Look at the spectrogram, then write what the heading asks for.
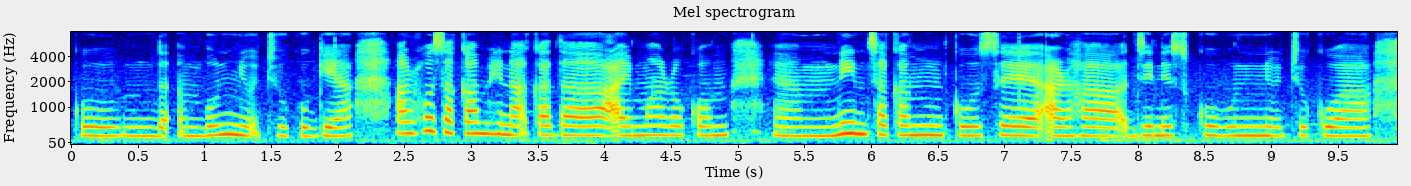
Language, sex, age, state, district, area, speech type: Santali, female, 18-30, West Bengal, Purba Bardhaman, rural, spontaneous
